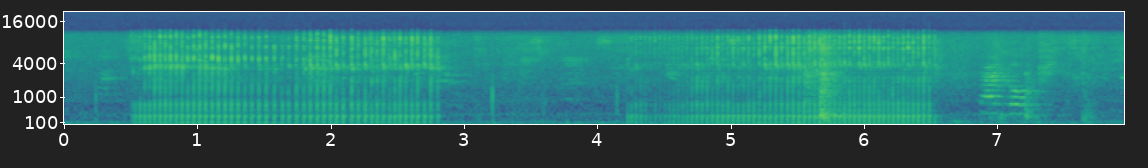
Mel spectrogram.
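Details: Pet sleeping and snoring: two long, buzzing, rattling snores with a quiet gap between; ordinary snoring.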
